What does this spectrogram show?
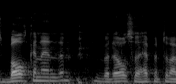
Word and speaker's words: Balkenende: can I imagine that the pronunciation of my name is a bit difficult name is Balan Ander but also happened to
